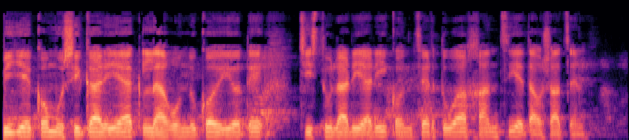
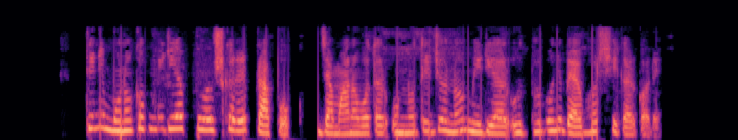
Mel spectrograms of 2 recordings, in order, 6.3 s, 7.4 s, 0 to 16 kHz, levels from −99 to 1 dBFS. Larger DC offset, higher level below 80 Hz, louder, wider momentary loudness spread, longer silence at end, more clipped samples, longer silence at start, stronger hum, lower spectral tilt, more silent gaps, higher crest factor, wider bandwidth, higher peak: neither; about the same, -54 dBFS vs -56 dBFS; first, -19 LUFS vs -24 LUFS; about the same, 9 LU vs 9 LU; second, 0.45 s vs 0.8 s; neither; second, 0.05 s vs 0.85 s; neither; about the same, -4.5 dB/octave vs -5.5 dB/octave; second, none vs 3.06-3.17 s; about the same, 18 dB vs 16 dB; first, 11.5 kHz vs 7.6 kHz; first, 0 dBFS vs -8 dBFS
